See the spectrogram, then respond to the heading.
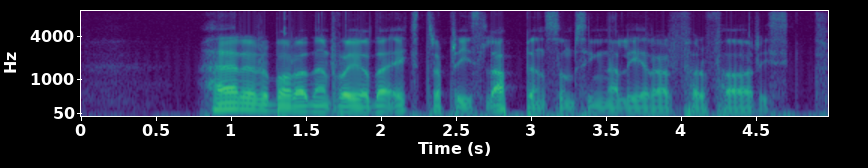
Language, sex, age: Swedish, male, 43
